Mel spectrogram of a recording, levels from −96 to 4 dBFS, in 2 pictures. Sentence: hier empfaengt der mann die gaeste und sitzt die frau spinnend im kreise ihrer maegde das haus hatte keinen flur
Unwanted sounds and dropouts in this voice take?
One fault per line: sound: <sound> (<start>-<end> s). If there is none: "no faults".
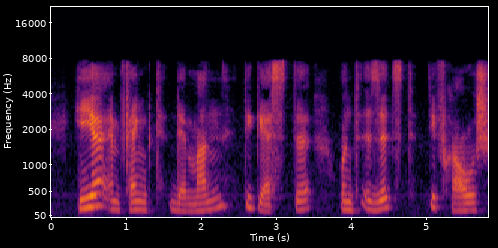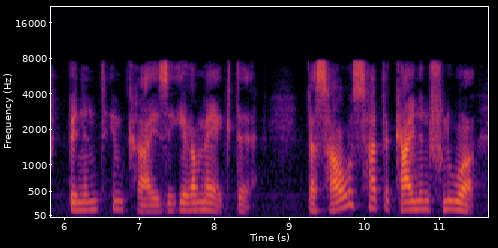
no faults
